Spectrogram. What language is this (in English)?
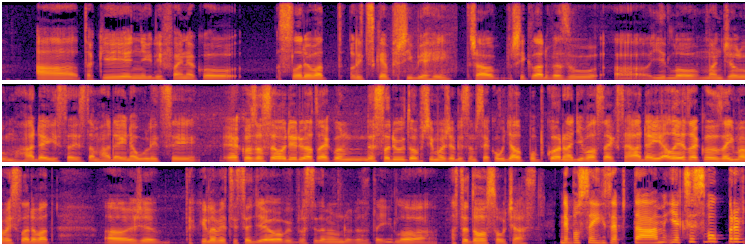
Czech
